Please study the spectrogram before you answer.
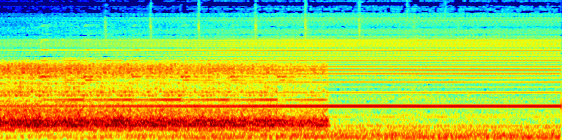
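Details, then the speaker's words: O-scale model diesel locomotive, fan-driven smoke unit: with engine sounds off, a loud steady high whine from the smoke unit fan, which still produces plenty of smoke; noisy smoke unit fan whine. "okay you can hear the nice sounds coming from the diesel but if you listen closely you can hear a really bad whining noise coming from the smoke unit"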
